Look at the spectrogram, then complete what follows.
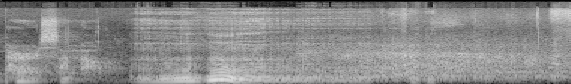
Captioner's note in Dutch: gelach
